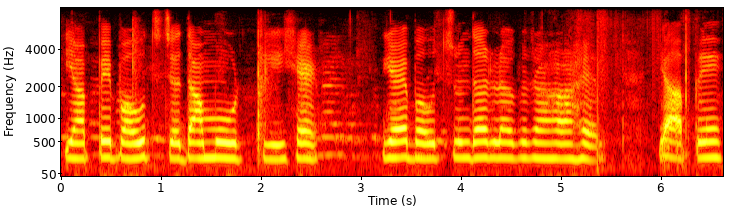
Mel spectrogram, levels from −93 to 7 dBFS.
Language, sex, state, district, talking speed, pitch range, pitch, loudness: Hindi, female, Haryana, Jhajjar, 125 wpm, 235-250 Hz, 245 Hz, -15 LUFS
